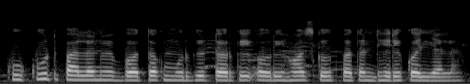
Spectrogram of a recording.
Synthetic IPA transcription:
kukuʈpalənmẽbɔt̪əkmuɾɡiʈɔɾkiʔɔːɾiɦɔ̃skeʊt̪pad̪ənɖʱeɾekɔld͡ʒaːla

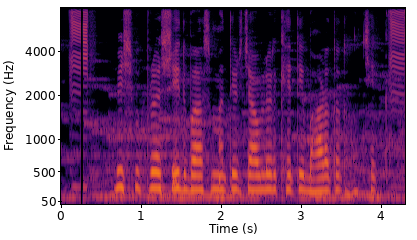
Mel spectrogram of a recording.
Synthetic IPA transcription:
ʋɪʃʋəpɾəʃid̪ʱbʱasmɐt̪iɾt͡ʃawleɽkʰet̪ibʱaɽət̪ɔt̪ɦot͡ʃʰek

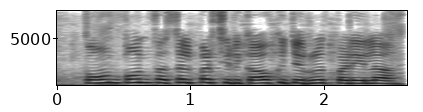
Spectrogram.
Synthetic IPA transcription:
koːnkoːnfʰɐsəlpɐɾt͡ʃʰɪɽkaːokizɐɾuːɾət̪̚pɐɽeːlaː

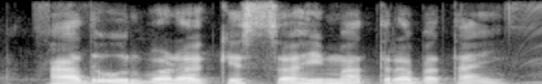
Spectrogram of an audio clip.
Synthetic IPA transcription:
ad̪uɾbəɽəkesəɦimat̪ɾəbət̪aĩ

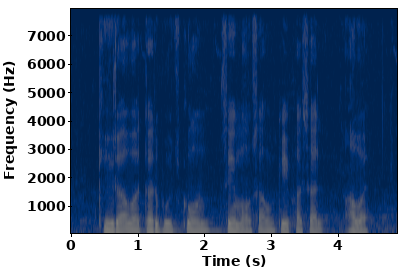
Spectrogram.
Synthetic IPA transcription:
kʰiːɾaʋət̪əɾbud͡ʒkoːnsemɔːsaːõkepʰəsəl | aʋə

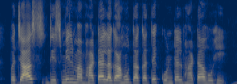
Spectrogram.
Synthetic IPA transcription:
pɐt͡ʃaːsɖɪsmɪlmãbʱãːʈalɐɡaːɦũt̪ɐkɐt̪ekːʊɳʈəlbʱãːʈaɦoɦiː

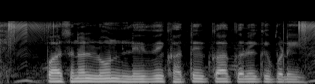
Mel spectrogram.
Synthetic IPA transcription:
paːɾsənəlːoːnleːʋekʰaːt̪ɪɾkakəɾekepɐɽeː

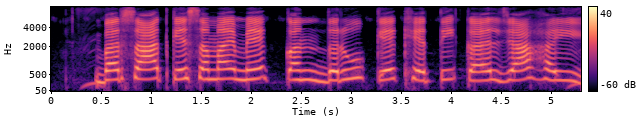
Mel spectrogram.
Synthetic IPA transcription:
bəɾsat̪kesəməjmẽkənd̪ɾukekʰet̪ikəeld͡ʒaɦəi

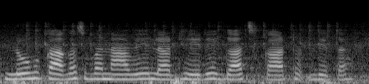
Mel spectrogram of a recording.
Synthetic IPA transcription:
loːɡkaːɡəd͡ʒbənaːweləɖʱeːɾeɡaːt͡ʃkaːʈd̪eːt̪a

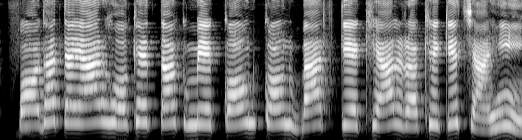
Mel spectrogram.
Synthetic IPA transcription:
bɔd̪ʱat̪əjaɾɦoket̪əkmekəwnkəwnbat̪kekʰjalɾəkʰeket͡ʃaɦĩ

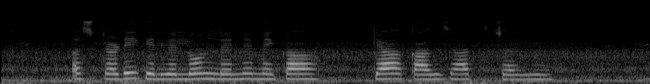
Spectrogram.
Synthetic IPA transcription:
əsʈəɖikelieloːnleːnemẽ | kjaːkaːɡd͡ʒaːt̪t͡ʃaːɦie

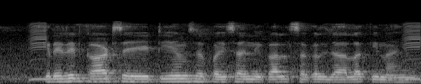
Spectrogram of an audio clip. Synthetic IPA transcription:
kɾeːɖɪʈkaːɾɖseeːʈieːmsepɐɪsanɪkaːlsɐkəld͡ʒaːlakinaɦĩ

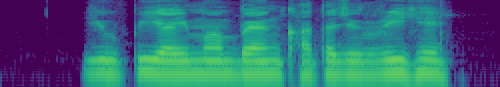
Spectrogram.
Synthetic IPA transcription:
juːpiːaːimãːbɛ̃ːŋkʰːaːt̪ad͡ʒəɾuːɾiɦɛː

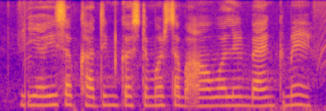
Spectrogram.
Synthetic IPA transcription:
jjɐɦisɐb̚kʰaːd̪inkɐsʈəməɾsɐba̰ːʋaːlenbɛ̃ːŋkmẽ

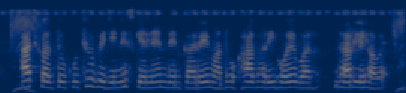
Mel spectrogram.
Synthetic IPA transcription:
ad͡ʒkəlt̪okʊt͡ʃʰubʱid͡ʒɪnɪskeleːnd̪ɪnkəɾemãd̪ʱokʰaɡʱəɽiɦoːebəɾ | d̪ʱɐɾleɦəʋeː

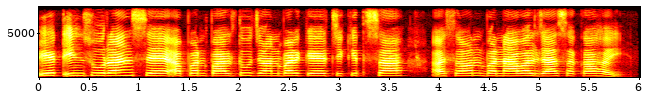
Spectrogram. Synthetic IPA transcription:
peʈinsuɾənsːeəpənpalt̪ud͡ʒanbəɾket͡ʃikit̪sa | ə̰sənbənaʋəld͡ʒasəkaɦəj

